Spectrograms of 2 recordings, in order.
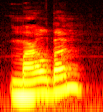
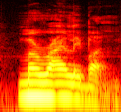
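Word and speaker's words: Marylebone: And what Vern Jones is referencing specifically, I think, is the overall experience of Marlebon. – No. No, but how enthusiastic Rafa was to say it incorrectly. – Yes, that was my favorite one, where Rafa says Maraliban, which, pronounce that shit phonetically.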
